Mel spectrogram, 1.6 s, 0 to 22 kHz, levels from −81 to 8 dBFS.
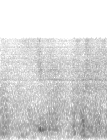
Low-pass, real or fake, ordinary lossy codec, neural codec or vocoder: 7.2 kHz; fake; none; codec, 44.1 kHz, 0.9 kbps, DAC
